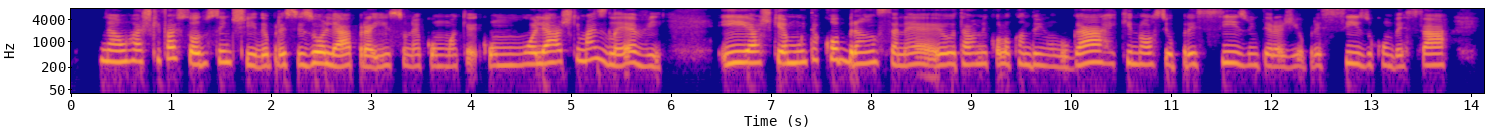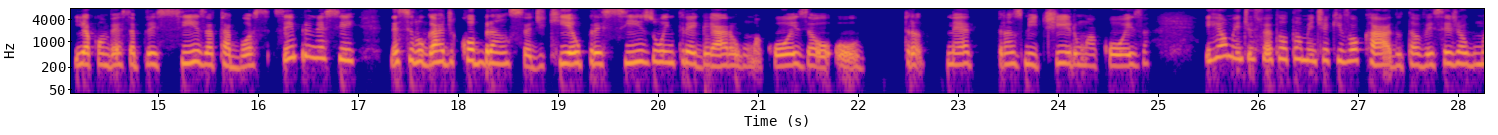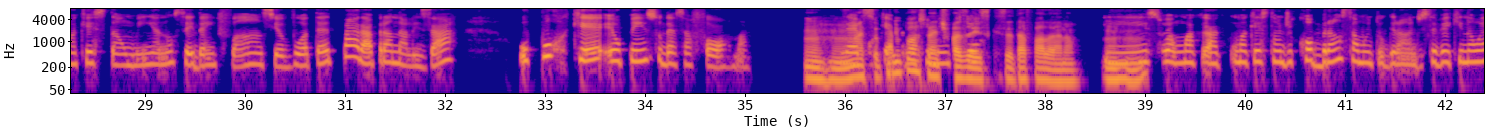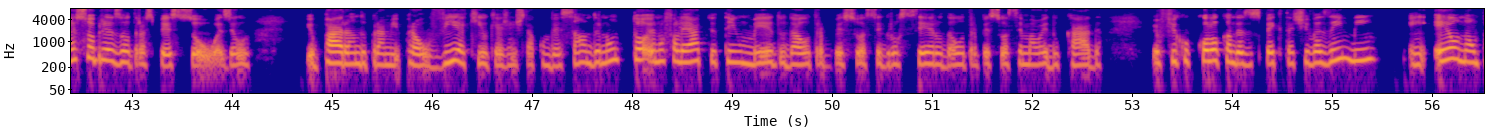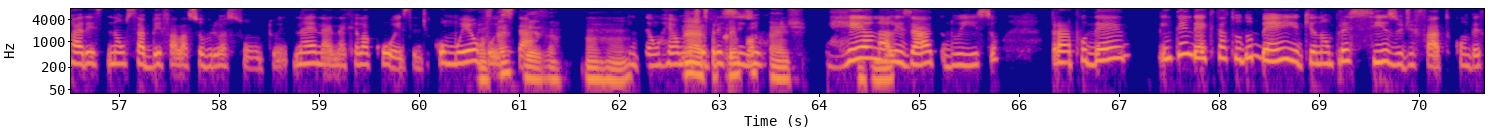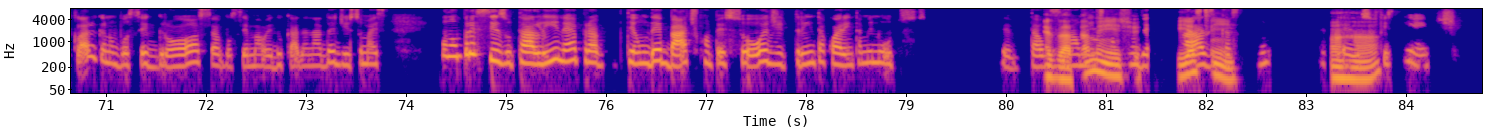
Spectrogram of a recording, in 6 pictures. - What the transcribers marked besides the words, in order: none
- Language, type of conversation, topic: Portuguese, advice, Como posso lidar com a ansiedade antes de participar de eventos sociais?
- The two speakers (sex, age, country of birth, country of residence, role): female, 30-34, Brazil, United States, user; male, 25-29, Brazil, France, advisor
